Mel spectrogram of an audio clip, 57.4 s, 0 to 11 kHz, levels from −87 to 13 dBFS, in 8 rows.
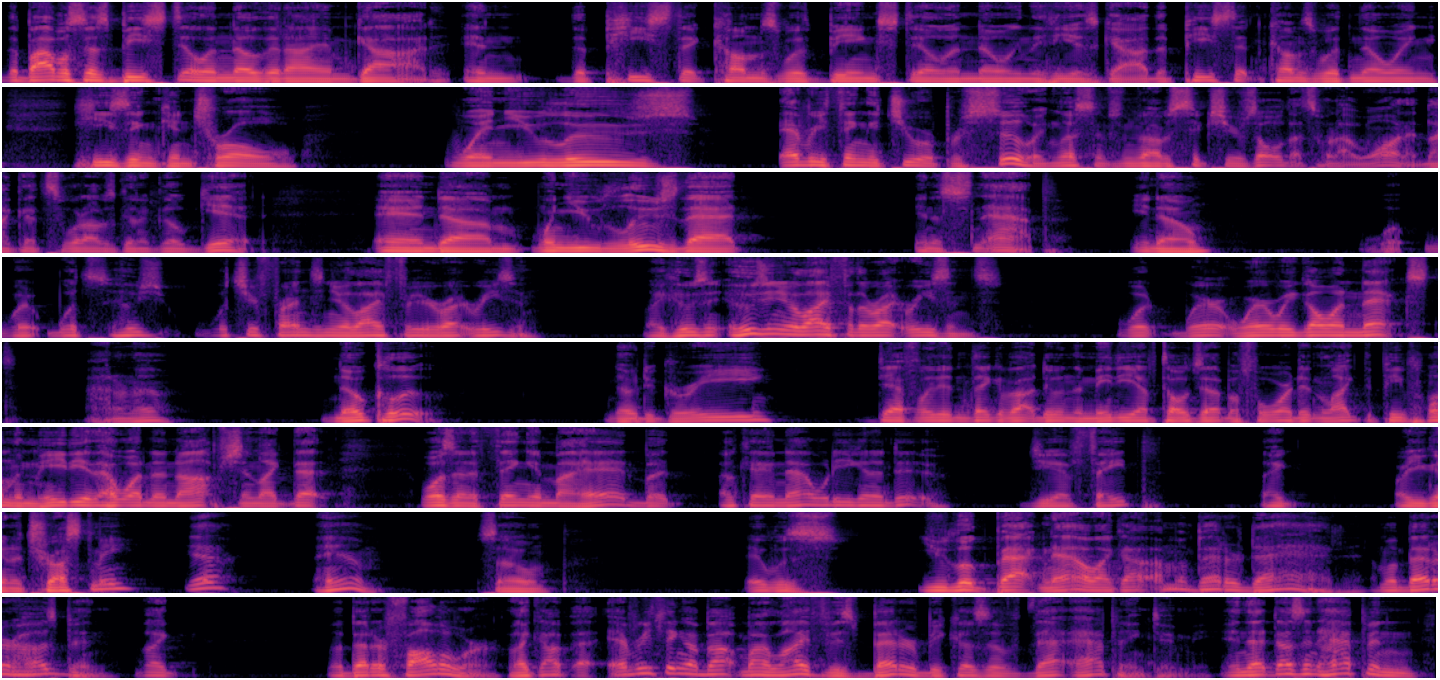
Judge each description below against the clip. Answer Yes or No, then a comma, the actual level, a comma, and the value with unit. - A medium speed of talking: No, fast, 215 wpm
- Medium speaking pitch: No, low, 120 Hz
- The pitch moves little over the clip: No, average, 3.0 semitones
